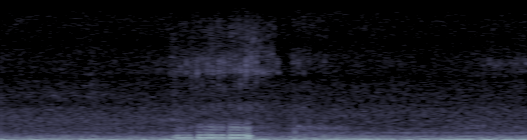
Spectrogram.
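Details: Sleeping cat, a female, snoring loudly: one raspy low breath-sound lasting about half a second in the middle, then a quiet steady indoor hum.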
